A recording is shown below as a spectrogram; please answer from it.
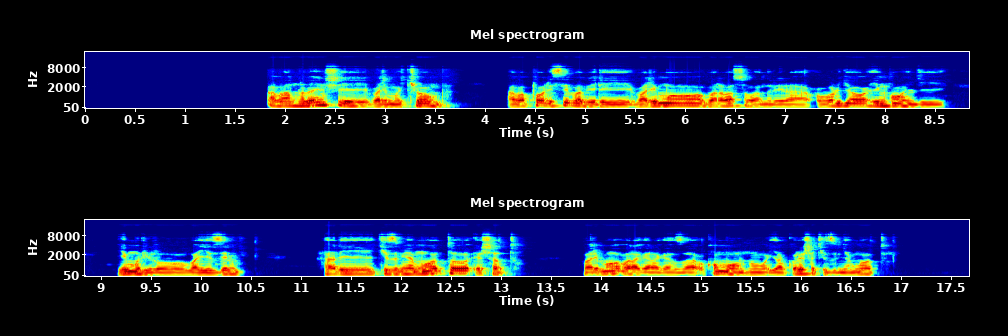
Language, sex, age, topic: Kinyarwanda, female, 36-49, government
